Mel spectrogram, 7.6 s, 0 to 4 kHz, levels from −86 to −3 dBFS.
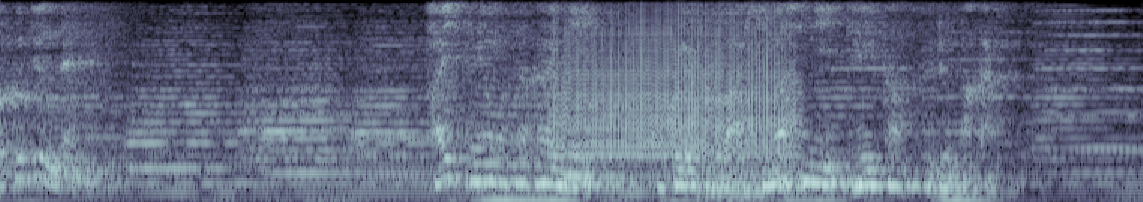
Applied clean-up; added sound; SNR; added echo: none; Brass instrument; 0 dB; reverberation time 1.2 s.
